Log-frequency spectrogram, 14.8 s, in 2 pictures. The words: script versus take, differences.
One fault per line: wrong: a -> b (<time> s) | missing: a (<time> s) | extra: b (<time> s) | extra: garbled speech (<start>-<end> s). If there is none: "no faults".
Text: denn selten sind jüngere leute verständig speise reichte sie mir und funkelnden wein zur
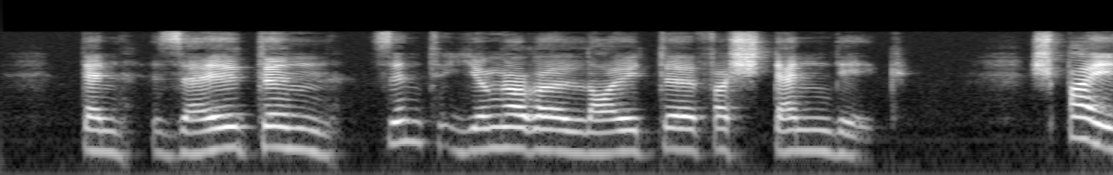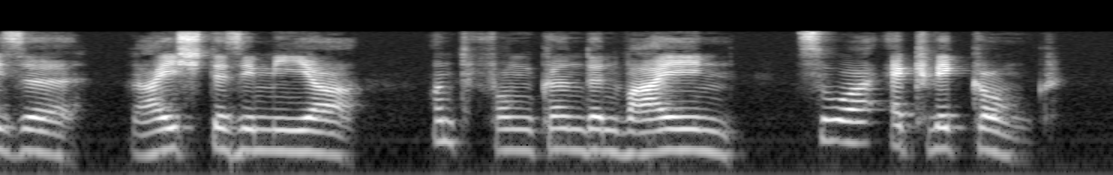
no faults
